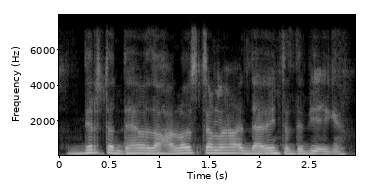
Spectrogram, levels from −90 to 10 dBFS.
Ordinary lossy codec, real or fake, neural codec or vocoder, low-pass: Opus, 64 kbps; fake; autoencoder, 22.05 kHz, a latent of 192 numbers a frame, VITS, trained on many speakers; 7.2 kHz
